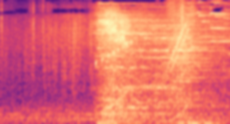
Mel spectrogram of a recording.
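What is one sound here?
A magical whoosh swells and rushes.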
